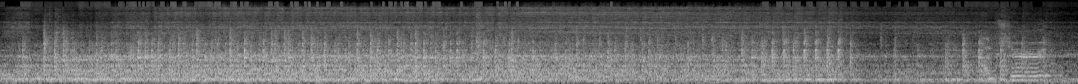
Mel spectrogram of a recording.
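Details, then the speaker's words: 1970s Sprunger 14-inch bandsaw running unloaded with a loud clattering rattle and a rough pulse about three times a second, caused by a drive belt deformed oval after sitting about 20 years; replaced with link belt. "you guys can not only see but also hear how bad this bandsaw is rattling I'm this belt here has probably been sitting for 20 years and it's got a big wide side on this big pulley on the side and the skinny side so let's look at oval and it makes that vibrate like crazy"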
